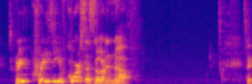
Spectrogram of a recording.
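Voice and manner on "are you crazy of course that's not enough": high, loud incredulous retort; outraged little-girl protest; indignant girl. Acted. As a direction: scoff at the offer in a child's pitch. Erica rejects his offer sharply.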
